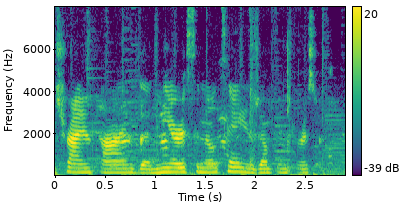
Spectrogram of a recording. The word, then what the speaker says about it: cenote: gonna go and try in time the near cenote and jump in everybody to see though it's pronounced sin no take 10 or 30 years I'll say nothing I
